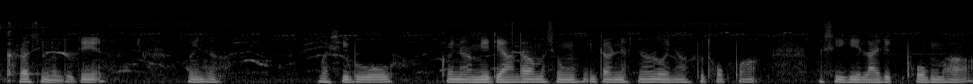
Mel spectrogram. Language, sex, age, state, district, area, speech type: Manipuri, male, 30-45, Manipur, Chandel, rural, spontaneous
